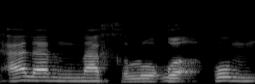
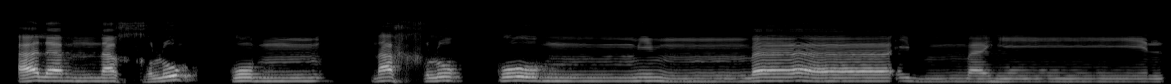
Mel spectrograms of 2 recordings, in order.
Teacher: Qof dan kaf. Qof-nya hilang masuk ke kaf. Enggak boleh diqalqahin. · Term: idgham mutaqorbain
